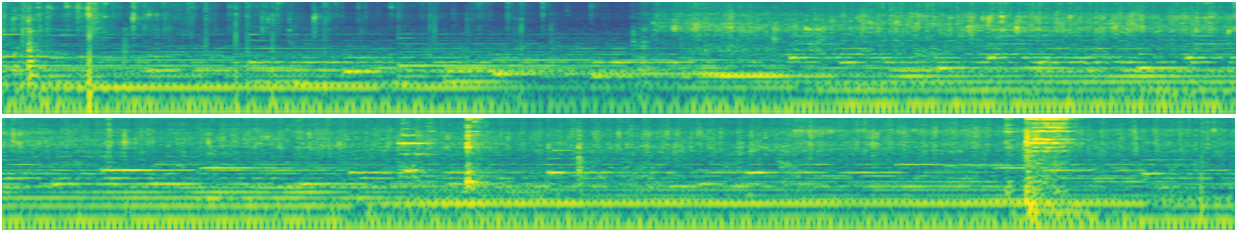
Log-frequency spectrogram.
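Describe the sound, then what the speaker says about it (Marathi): Two flatbreads roast together on one hot tawa griddle for an Ashadhi Ekadashi fasting meal, with a steady low sizzle and hiss, a faint hum underneath and a brief clink near the end. "एका तव्यावर दोन टाकलं तर ना लवकर भाजून निघतील"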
